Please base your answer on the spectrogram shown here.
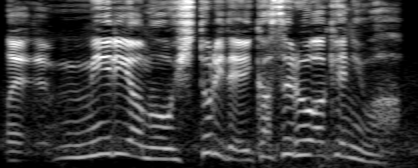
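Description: Casting: caring young game alchemist, lightly high male voice, expressive pitch, friendly explainer. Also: brisk, a little hiss or hum. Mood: worried. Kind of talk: Japanese video game voice acting.

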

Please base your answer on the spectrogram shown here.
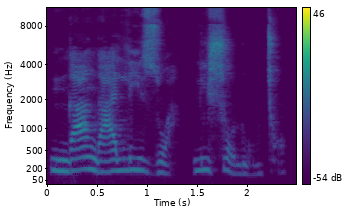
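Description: A woman's voice: on the low side, a little slow, pushed and bright. A South African woman speaking as a pastor on a studio talk show, emphatic and exhorting, mixing in English. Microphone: headset.

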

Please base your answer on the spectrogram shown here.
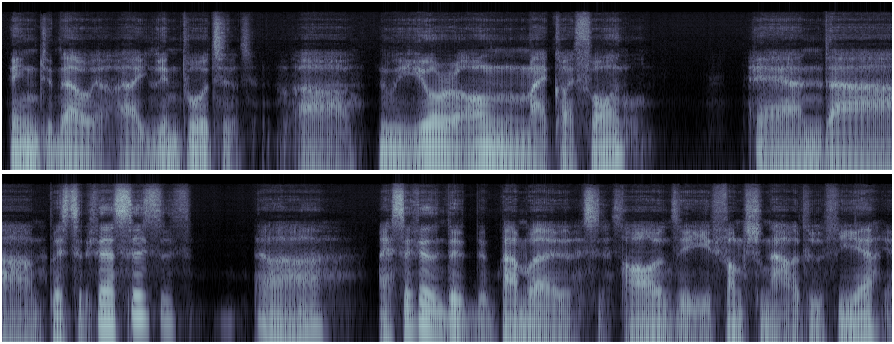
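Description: A mature-sounding man, his voice processed by an AI voice changer, giving a casual software tutorial with hesitant, halting delivery. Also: rumbling low, no room sound, studio quality. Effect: AI real-time voice changer. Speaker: YouTuber.

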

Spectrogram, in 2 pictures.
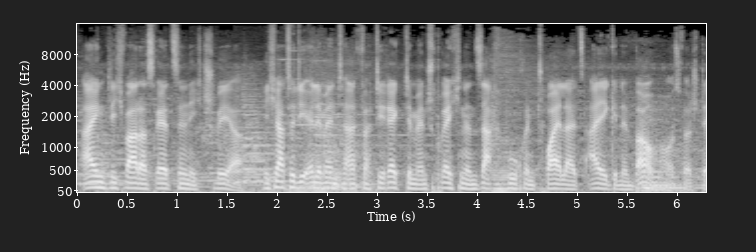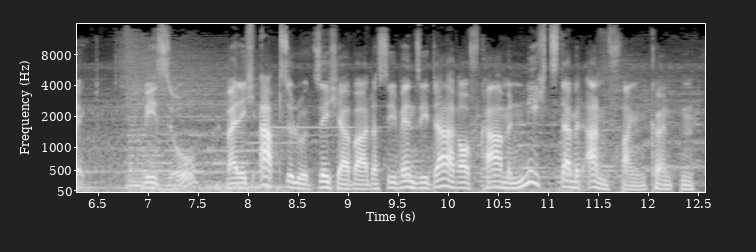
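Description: A man's voice: fairly low pitch, normal speed, lightly acted. A man playing a gloating, mischievous chaos spirit who tells of his schemes in a theatrical, teasing way in an audio drama. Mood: smug, amused. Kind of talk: German fan audio drama, storytelling. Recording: music behind the voice.

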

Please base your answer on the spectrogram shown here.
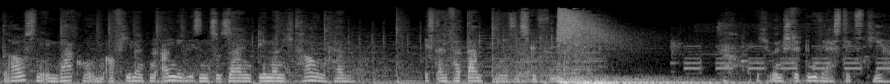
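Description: Defiant young space recruit, music underneath. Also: female voice, low-pitched, steady tone, moderate pace, gravelly. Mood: wary, reflective. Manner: coarse, blunt, emotional. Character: young female space recruit, defiant, hot-tempered, easily panicked. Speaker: voice actor, lead and narrator. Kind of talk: German audio drama acting.

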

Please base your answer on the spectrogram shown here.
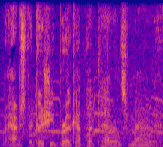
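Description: An actor playing a shrewd, sceptical detective in a British radio drama, with an English accent and an incisive, musing manner. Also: male voice, mid-range voice, very animated, fast, background noise. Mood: incisive, probing. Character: brisk, shrewd, sceptical male detective, coolly analytical.

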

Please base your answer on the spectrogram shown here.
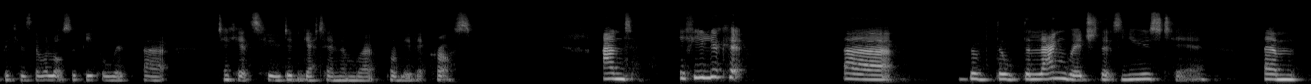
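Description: A woman's voice: medium pitch, low-quality recording. A young woman presenting research over a video call, speaking hesitantly with many fillers and restarts. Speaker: PhD researcher giving a talk. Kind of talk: online lecture presentation. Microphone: video call webcam.

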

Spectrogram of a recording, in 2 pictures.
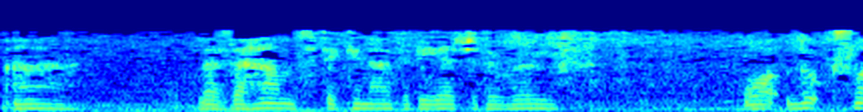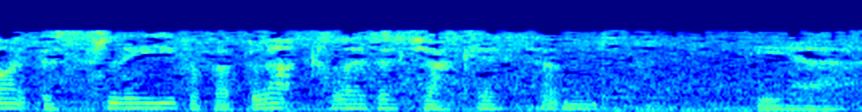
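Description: An actress playing a probing, dry, sceptical police family liaison officer in a naturalistic radio crime drama. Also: female voice, a bass voice, lo-fi sound, very noisy. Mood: dry, observant.

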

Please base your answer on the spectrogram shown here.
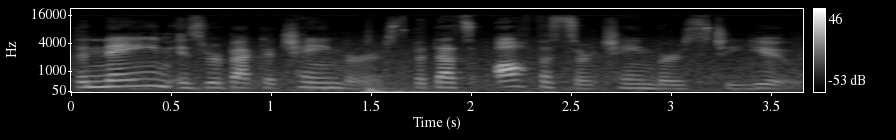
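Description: An actress playing a young police officer in a video game, earnest, defiant and emphatic. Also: female voice, lively intonation, moderate pace, faint music behind, poor audio. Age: young adult. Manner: firm, indignant, emphatic. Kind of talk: video game cutscene acting. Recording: loud train rumble and ambience behind.

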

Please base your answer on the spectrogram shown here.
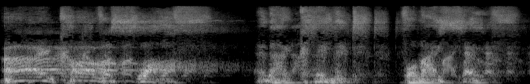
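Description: A man voicing a faceless void creature in a fantasy video game, a cold, arrogant oathbreaker with a grandiose, menacing, deliberate delivery. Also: mid-range voice, huge pitch swings, reverberant, far from the mic, heavily acted. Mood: grandiose, ominous. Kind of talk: scripted fantasy video game character lines.

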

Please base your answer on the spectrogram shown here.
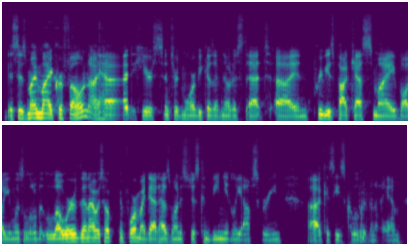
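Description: A man's voice: on the low side, fairly even intonation, a little fast, a bit bright, no echo. A middle-aged man hosting a casual live podcast in a dry, joking manner, close to a desk microphone. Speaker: podcast host and football coach. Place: indoor office, on a video call. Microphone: close desktop microphone.

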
